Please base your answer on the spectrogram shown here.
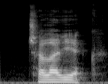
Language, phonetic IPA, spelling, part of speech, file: Belarusian, [t͡ʂaɫaˈvʲek], чалавек, noun, Be-чалавек.ogg
- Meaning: 1. man (human), person 2. man (male adult)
